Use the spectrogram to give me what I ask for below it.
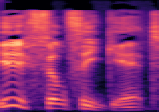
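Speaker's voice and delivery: fake, mock Scottish accent. Showing how people in Liverpool talk, a put-on Scottish-sounding accent. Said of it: "That sounded Scottish".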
